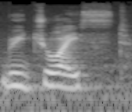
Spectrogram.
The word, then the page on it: rejoiced: American English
